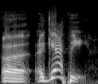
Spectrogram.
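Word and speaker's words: agape: Agapi. That's how you say it. A G A P E. Um Read article. Let me know if I'm saying any of these correctly. Agapi.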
